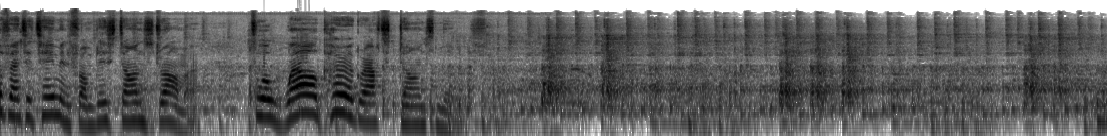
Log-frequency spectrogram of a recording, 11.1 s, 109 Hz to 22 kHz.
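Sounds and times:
low held notes: 0.0s - 5.7s
drums: 0.0s - 11.0s
wood block strikes: 0.0s - 11.0s.

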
